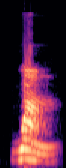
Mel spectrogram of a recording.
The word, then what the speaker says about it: one: semiabierta posterior no redondeada y produce un sonido similar a nuestra a pero no es igual porque es una a más cerrada y corta entonces la pronunciación correcta de uno inglés es One ahora veamos el número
